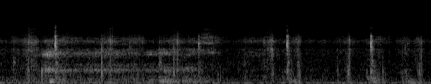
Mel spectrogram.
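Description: Scattered metal clicks and clinks of a hand tool working the turnbuckle on a Kubota L5450's three-point-hitch link, as it is tightened.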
